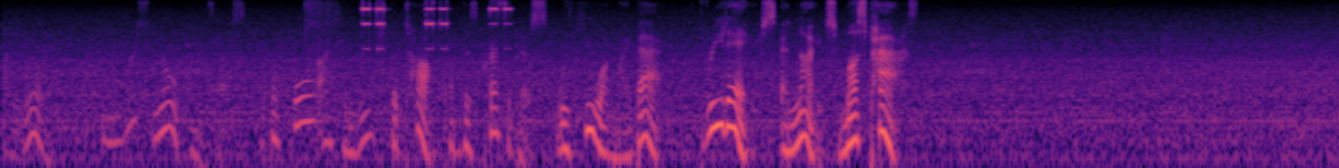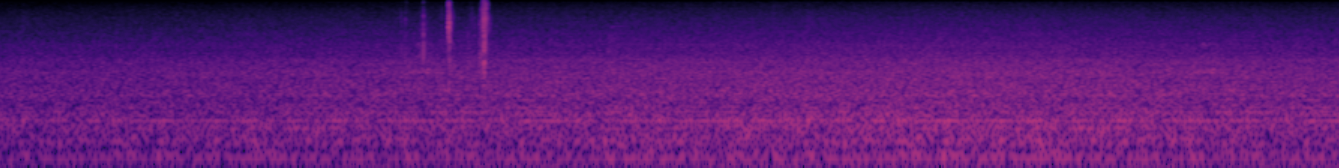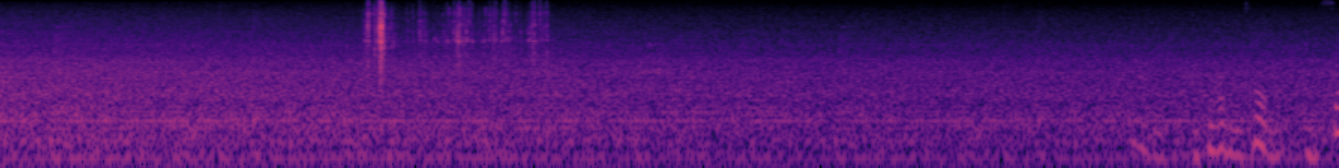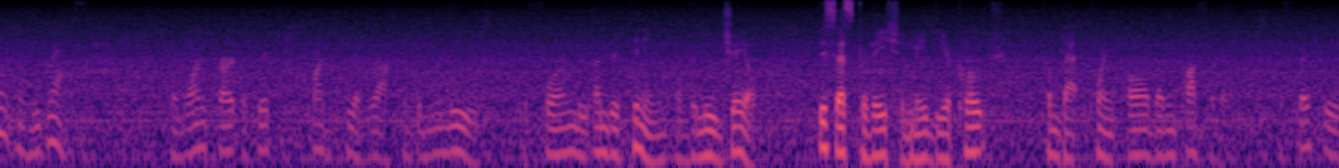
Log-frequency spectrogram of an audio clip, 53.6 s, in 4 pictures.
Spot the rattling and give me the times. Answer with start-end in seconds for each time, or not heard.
17.4-18.3, 30.4-32.3.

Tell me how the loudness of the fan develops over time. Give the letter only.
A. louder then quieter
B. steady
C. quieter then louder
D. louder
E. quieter
A.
